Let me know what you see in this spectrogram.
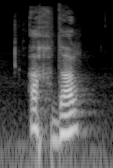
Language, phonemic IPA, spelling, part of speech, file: Arabic, /ʔax.dˤar/, أخضر, adjective, Ar-أخضر.ogg
- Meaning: 1. green; verdant 2. dark; black 3. gray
